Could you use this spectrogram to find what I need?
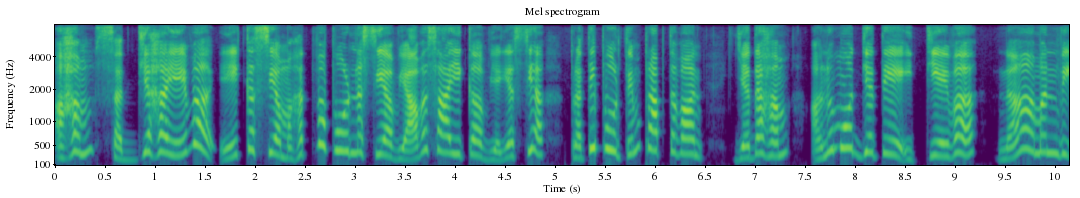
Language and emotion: Sanskrit, happy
